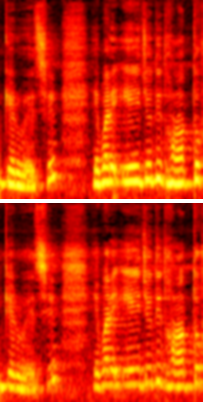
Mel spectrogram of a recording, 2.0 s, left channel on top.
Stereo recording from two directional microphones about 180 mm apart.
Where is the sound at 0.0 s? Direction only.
40° left (ahead or behind).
